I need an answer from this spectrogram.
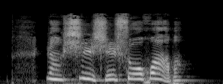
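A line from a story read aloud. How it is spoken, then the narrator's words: Crying through gritted teeth. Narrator (Chinese): 刘秀兰哭着咬牙说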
